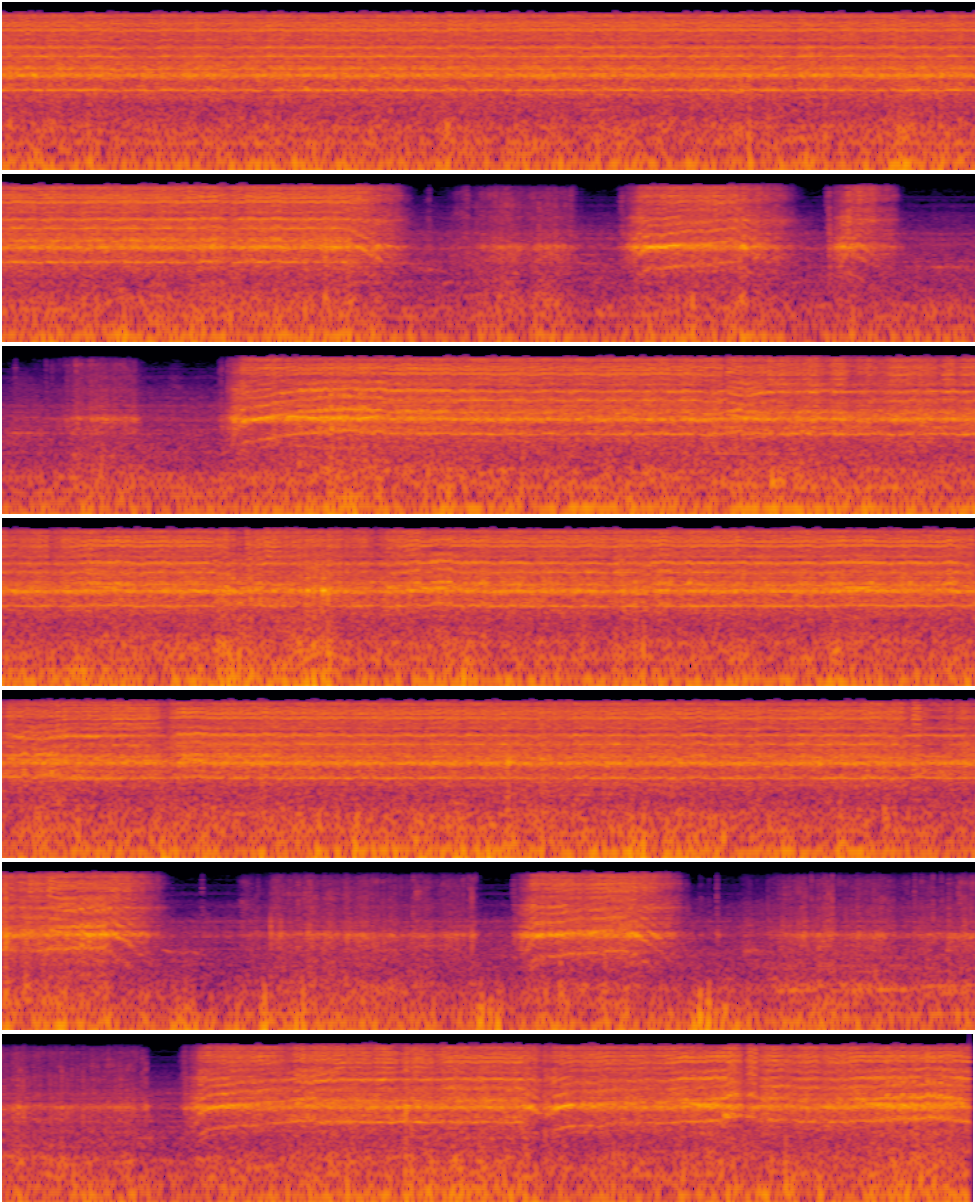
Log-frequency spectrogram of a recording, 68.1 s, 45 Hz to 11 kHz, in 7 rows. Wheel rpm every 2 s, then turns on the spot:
160, 160, 160, 160, 160, 160, 100, 20, 90, 10, 30, 150, 160, 160, 160, 160, 160, 160, 160, 160, 160, 160, 160, 160, 130, 10, 30, 70, 10, 20, 120, 160, 160, 170.
50-52 56-58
